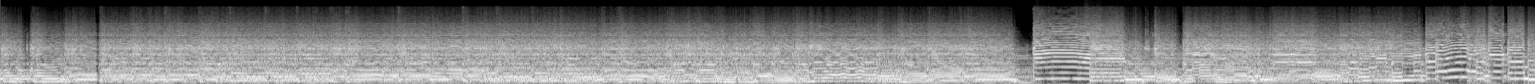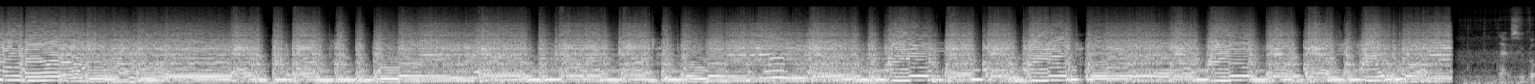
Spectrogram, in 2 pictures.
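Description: Electric guitar played through a Blackstar ID:CORE 100 combo amp on its Super Crunch voice: a distorted, driven tone playing continuous riffs and lead lines, with bent, wavering notes about a third and halfway through.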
